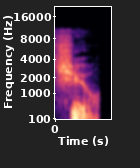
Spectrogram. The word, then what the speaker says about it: SHU: This is Pelican Bay State Prison Security Housing Unit, the Shu, pronounced Shu.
